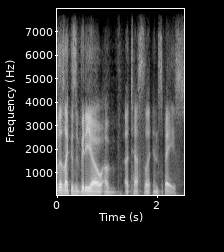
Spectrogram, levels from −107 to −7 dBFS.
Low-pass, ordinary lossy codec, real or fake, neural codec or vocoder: 7.2 kHz; Opus, 32 kbps; fake; codec, 24 kHz, 1.2 kbps, DualCodec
